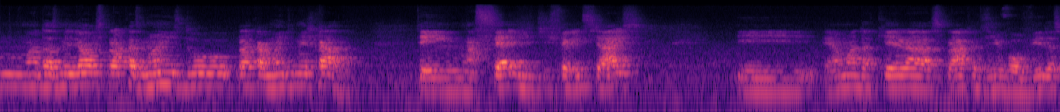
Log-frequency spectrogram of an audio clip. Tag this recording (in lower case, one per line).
speech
